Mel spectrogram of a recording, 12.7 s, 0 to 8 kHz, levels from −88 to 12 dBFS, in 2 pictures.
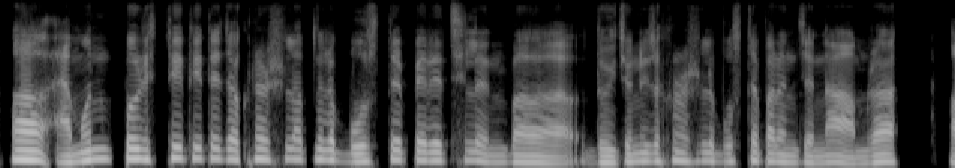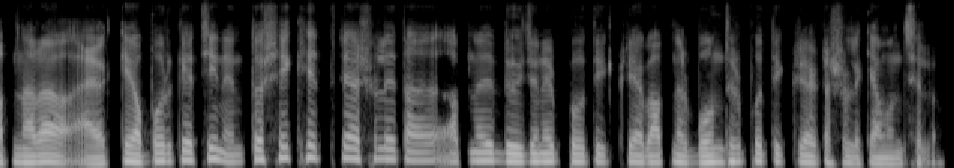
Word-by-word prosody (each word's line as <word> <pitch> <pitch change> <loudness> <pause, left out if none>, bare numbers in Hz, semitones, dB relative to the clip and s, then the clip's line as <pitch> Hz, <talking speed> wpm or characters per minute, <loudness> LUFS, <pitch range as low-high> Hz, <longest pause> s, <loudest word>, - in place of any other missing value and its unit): আ - - +11 0.3
এমন 150 +7 +4 0.2
পরিস্থিতিতে 185 +1 +2
যখন 170 +1 -1
আসলে 180 +2 -5
আপনারা 170 0 +1
বুঝতে 135 +5 +1
পেরেছিলেন 150 -2 0
বা 125 - +3 0.5
২ 120 -1 +3
জনই 135 +2 +1
যখন 140 +3 -2
আসলে 145 +2 -3
বুঝতে 135 +3 -3
পারেন 135 -3 +1
যে, 120 - 0
না 125 - +1
আমরা, 115 +6 +1 0.5
আপনারা 125 +1 +2 0.3
একে 105 +7 -1
অপরকে 145 +5 0
চিনেন। 160 -9 0
তো 175 - +2
সেক্ষেত্রে 200 -1 -3
আসলে 180 +1 -4
তা 155 - 0 0.3
আপনাদের 150 -1 0
২ 135 - +6
জনের 140 0 +2
প্রতিক্রিয়া 130 0 -2
বা 120 - +2
আপনার 125 -2 -2
বন্ধুর 125 +2 +2
প্রতিক্রিয়াটা 130 -4 -2
আসলে 110 -2 -3
কেমন 100 -1 0
ছিল? - - -7
140 Hz, 175 wpm, -23 LUFS, 125-165 Hz, 0.5 s, আ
